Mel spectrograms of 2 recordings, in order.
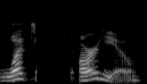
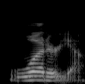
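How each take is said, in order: First: The last word is said fully as 'you'. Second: The last word is reduced to 'ya'. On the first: "Is what are you?" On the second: "That sounds pretty different"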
